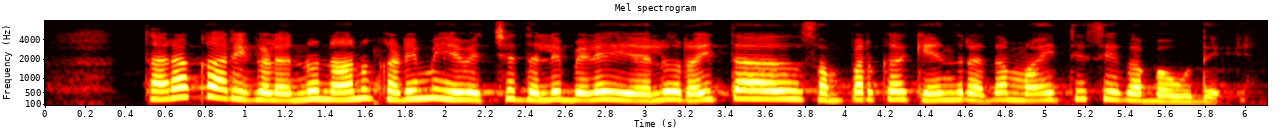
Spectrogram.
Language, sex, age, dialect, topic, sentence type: Kannada, female, 36-40, Mysore Kannada, agriculture, question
